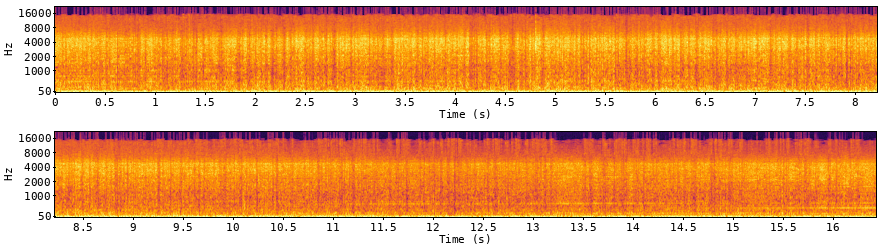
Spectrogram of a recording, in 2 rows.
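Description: BMW E30 engine running hard at high revs, heard loud from inside the cabin with heavy wind and road noise. Near the end the engine note drops as the car brakes for a corner.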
